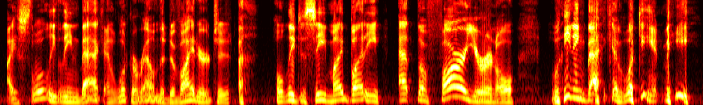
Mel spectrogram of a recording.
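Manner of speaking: storytelling on the edge of laughter; animated story reading. A narrator's reading. Reads story, building to the reveal.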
